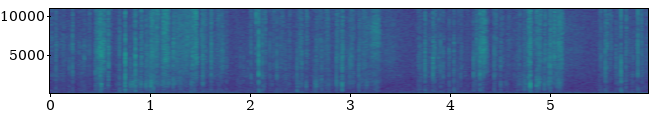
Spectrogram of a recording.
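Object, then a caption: Leather trousers. Fingertips with short nails scratch and trace across the back pocket area of black leather pants laid flat. The result is a steady run of dry, crinkly scratching and rustling, made of many quick bright strokes over a soft low rumble.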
